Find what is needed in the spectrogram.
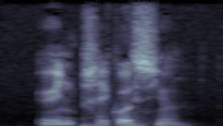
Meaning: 1. precaution 2. prudence, wariness
- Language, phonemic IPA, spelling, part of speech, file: French, /pʁe.ko.sjɔ̃/, précaution, noun, Fr-précaution.ogg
